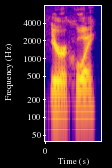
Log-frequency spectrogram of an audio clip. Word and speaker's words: Iroquois: Character arc is really great because he is a French knight who has an Iroquois. Is that how you pronounce it? – Iroquois with him, played by Mark Dacascos.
